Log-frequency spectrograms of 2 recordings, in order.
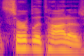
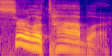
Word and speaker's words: Sur La Table: It's sur la table. Sur la table. You just let me say it wrong the whole time? No, I didn't think you'd been saying it wrong.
